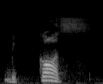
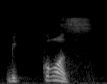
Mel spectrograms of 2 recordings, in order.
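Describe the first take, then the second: No difference in how they are said.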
